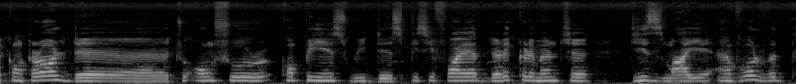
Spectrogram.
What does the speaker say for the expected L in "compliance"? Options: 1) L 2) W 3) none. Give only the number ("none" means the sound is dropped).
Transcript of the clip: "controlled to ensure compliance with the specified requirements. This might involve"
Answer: 3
